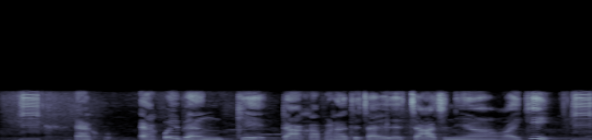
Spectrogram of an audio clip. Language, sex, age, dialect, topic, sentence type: Bengali, female, 18-24, Rajbangshi, banking, question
